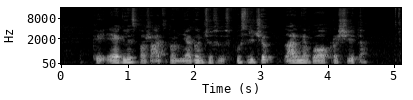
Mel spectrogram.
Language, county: Lithuanian, Vilnius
